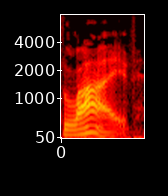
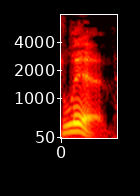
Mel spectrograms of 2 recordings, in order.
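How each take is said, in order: First: It has a long vowel, rhyming with five. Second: It has a short vowel, rhyming with give. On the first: It means being alive, not recorded. "the correct pronunciation is live, as in alive" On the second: It is the opposite of dying. "I choose to pronounce the method spelled L I V E as live, since it makes sense to me to think of it as the opposite of die"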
